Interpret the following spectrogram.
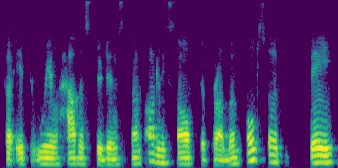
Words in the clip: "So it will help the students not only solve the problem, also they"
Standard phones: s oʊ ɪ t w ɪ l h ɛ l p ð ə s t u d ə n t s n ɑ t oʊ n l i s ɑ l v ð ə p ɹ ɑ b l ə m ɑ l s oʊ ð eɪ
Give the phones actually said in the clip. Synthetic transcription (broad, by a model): s oʊ ɪ t w ɪ l h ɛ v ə s t u d ə n t s n ɑ t oʊ n l i s ɑ l v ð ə p ɹ ɑ b l ə m ɑ l s oʊ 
